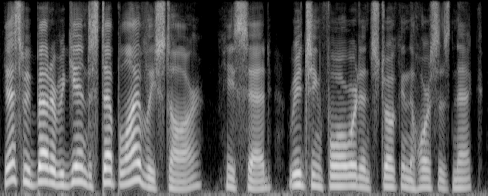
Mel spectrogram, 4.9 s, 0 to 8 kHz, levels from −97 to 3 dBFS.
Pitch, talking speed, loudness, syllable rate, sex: 160 Hz, 210 wpm, -18 LUFS, 5.6 syllables/s, male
